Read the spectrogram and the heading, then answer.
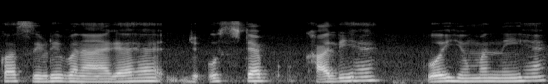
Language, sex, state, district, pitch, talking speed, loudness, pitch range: Hindi, male, Chhattisgarh, Raipur, 150 Hz, 155 wpm, -16 LUFS, 140-160 Hz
